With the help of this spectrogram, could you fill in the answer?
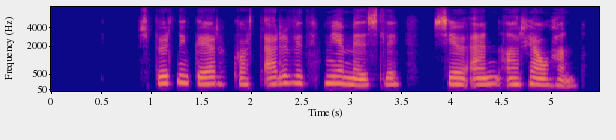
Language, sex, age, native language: Icelandic, female, 40-49, Icelandic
